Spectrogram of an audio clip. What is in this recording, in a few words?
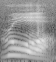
"ruo4", mandarin, female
